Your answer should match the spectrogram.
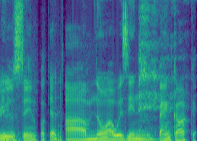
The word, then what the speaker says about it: Phuket: pronounce it Phuket?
